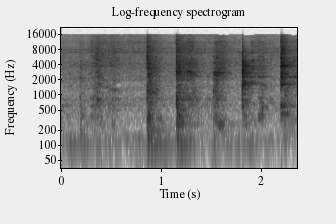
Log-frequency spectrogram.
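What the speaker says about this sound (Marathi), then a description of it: "आता वास ओढेपर्यंत पूर्ण आपल्याला तिला हलवून घ्यायची आहे।" Hotel-style pav bhaji vegetables and masala being stirred in a pan: a rhythmic series of about five loud scraping clanks of a spoon against the metal, evenly spaced over a faint sizzle.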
